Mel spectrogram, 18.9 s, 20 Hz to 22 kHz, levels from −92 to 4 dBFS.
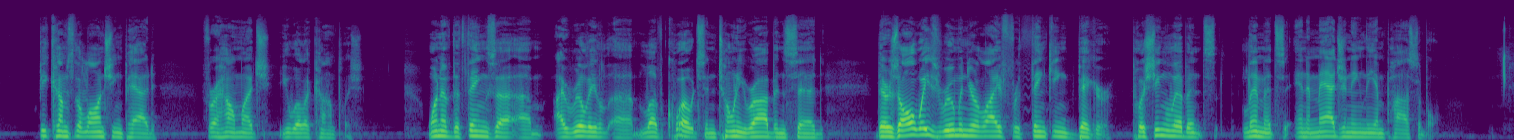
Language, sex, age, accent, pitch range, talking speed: English, male, 50-69, American, 120-155 Hz, 130 wpm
